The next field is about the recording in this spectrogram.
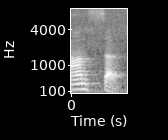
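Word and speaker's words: answer: ಅಷ್ಟೇ hole hole double silent ಆನ್ಸರ್ double ಅವಶ್ಯಕತೆ ಇಲ್ಲ ಅಲ್ಲಿ ಆನ್ಸರ್ ಎಎನ್ಎಸ್ ಈ ಆರ್ ಇಷ್ಟು ಉಚ್ಚಾರಣೆ ಬರೆದರೆ ಸಾಕು ಆನ್ಸರ್ ಆನ್ಸರ್ ಆಮೇಲೆ ಇದು ಡಬ್ ಇಲ್ಲೂ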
